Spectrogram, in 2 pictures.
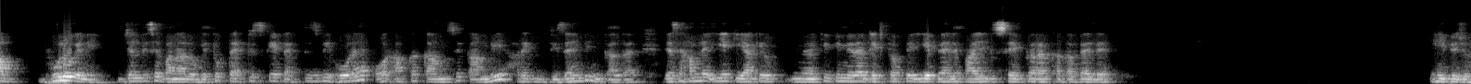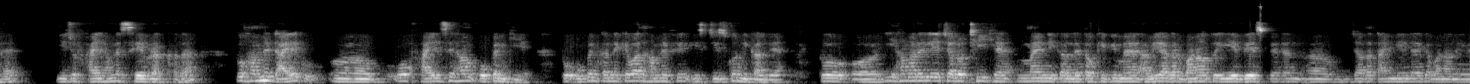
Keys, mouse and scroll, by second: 6.2 scroll up 1, 6.5 scroll down 1, 6.9 scroll, 7.9-8.5 scroll up 1, 8.5-9.9 drag, 14.6-17.1 drag, 18.5 scroll down 1, 20.1 scroll up 1, 20.7 scroll down 1, 21.5-24.4 drag, 25.6 click, 26.9 scroll down 1.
